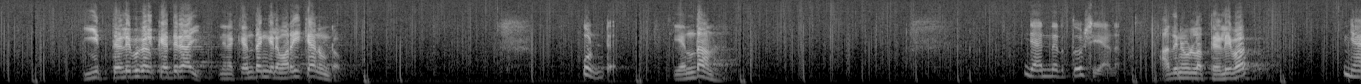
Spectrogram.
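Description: A man speaks forcefully and theatrically.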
